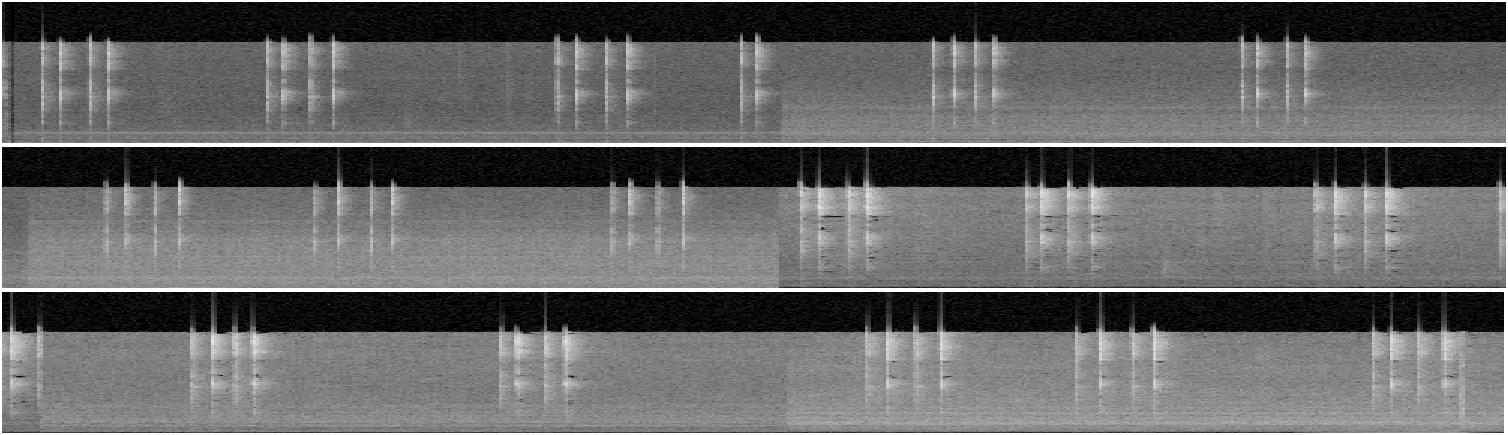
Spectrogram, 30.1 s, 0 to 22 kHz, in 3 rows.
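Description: Desktop PC CPU cooler fans running, a steady whoosh that shifts in level and pitch about every five seconds as the cooler fan speed is stepped, in the second half an AMD Wraith Prism at 2000 RPM and then at its maximum above 3000 RPM. Computer mouse clicks tick over the fan noise in pairs.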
